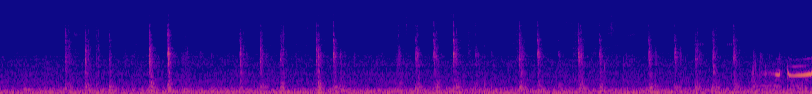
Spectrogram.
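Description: Irregular sharp taps and clicks of chickens pecking at a hard surface, over a steady low rumble; near the end a hen gives a short call.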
